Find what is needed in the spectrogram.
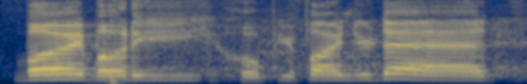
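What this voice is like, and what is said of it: Playful narwhal character voice. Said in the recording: “in my best narwhal voice.”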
